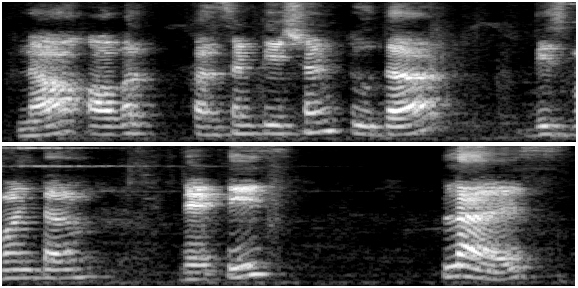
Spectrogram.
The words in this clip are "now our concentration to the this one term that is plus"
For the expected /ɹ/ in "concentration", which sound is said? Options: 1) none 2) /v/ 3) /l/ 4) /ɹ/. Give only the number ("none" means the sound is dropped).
1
